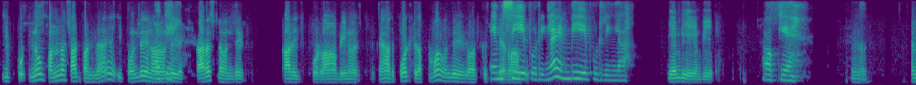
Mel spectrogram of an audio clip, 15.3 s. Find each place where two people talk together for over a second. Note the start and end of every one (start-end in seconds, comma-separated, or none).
none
